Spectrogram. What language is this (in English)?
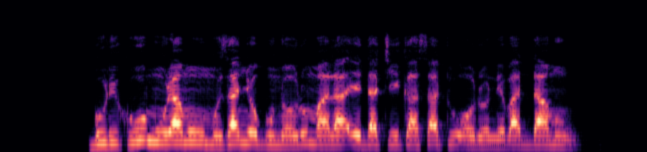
Ganda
